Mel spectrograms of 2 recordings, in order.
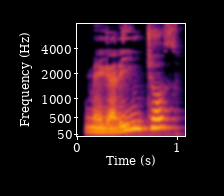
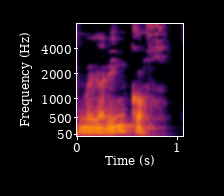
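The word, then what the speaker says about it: megarhynchos: lleva CHO, que pues, debería ser megarinchos, pero no, es megarincos.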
